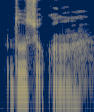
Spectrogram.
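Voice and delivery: ordinary talk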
